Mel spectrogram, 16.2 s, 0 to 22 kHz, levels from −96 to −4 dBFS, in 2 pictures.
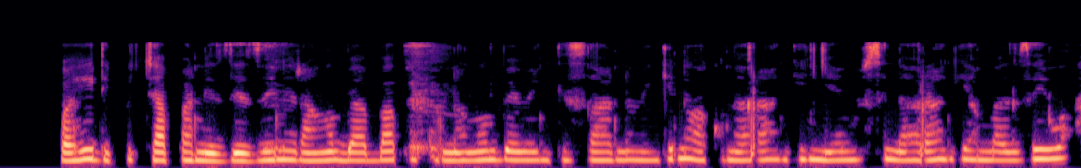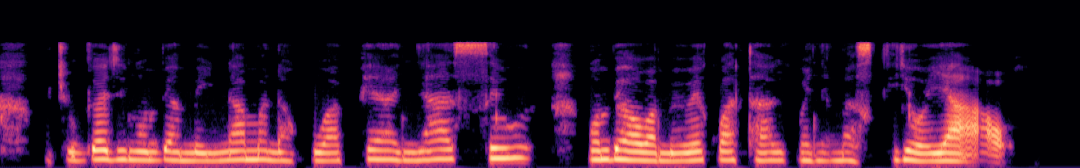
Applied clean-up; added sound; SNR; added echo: none; none; none; none.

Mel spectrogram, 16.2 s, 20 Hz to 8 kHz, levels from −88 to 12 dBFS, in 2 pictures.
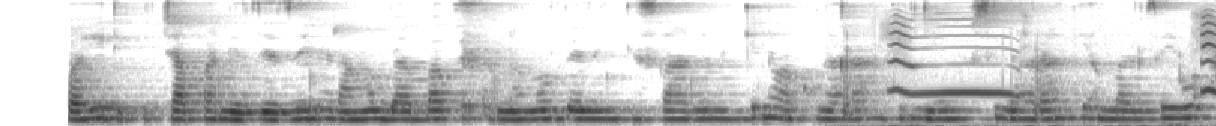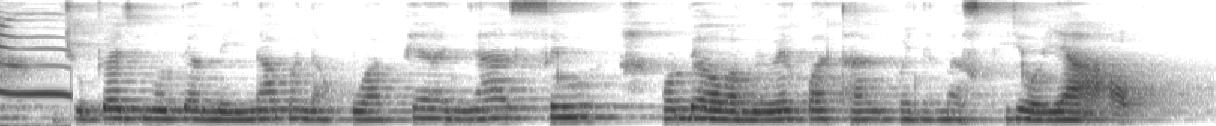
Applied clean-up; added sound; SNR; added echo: none; Meow; 5 dB; reverberation time 0.7 s.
